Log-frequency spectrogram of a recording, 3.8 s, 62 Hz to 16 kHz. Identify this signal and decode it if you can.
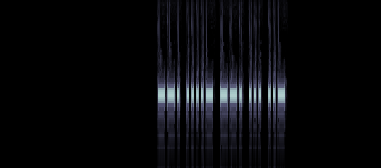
Morse code, heard as a keyed tone, about 47 wpm, 700 Hz. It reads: G4GSU
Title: DXCC-100 Call Signs - 5 Characters - Repeated 3x - 50wpm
